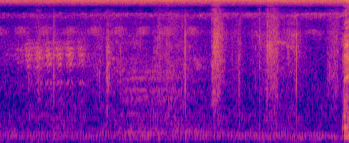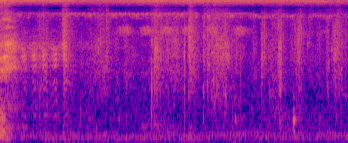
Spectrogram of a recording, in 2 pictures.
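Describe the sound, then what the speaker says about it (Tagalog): Goat on a farm, with a newborn kid nearby, gives a short bleat over steady outdoor background noise and scattered rustling steps, with one brief louder sound midway. "Sana yung kambing dito, yung bagong panganak."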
